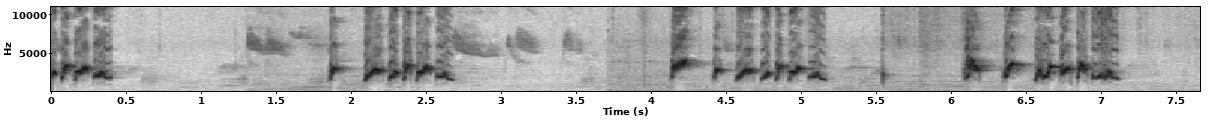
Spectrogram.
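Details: Red-whiskered bulbul song, southern master style, from a caged bird in Thailand used for stimulating and teaching youngsters; four brisk phrases of rippling, falling notes with short gaps, quiet chirps and faint rustling behind.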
